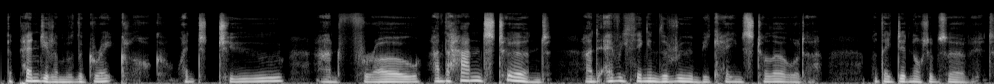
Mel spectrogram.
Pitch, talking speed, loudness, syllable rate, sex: 125 Hz, 170 wpm, -19 LUFS, 4.5 syllables/s, male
